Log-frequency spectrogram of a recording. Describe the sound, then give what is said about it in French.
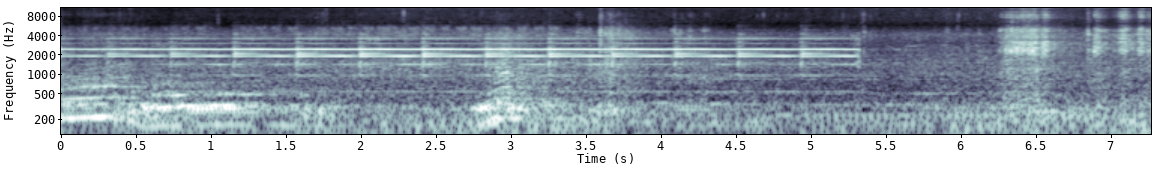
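A train locomotive with only a single wagon rolls by in a steady, rumbling clatter, topped by a thin, sustained high tone that stops after about five seconds, leaving a slightly quieter rumble. “C'était que la locomotive, mais une fois, on ne sera plus chanceux, c'est ça. Il y avait qu'un seul wagon, le wagon locomotive.”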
